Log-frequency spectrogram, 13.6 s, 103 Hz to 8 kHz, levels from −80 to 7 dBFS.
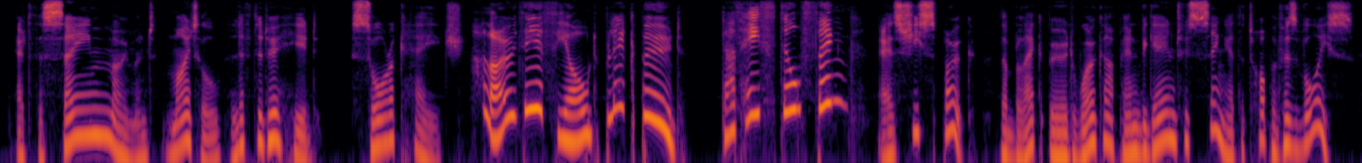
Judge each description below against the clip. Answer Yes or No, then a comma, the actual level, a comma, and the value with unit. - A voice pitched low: No, medium, 175 Hz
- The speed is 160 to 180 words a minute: Yes, average, 165 wpm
